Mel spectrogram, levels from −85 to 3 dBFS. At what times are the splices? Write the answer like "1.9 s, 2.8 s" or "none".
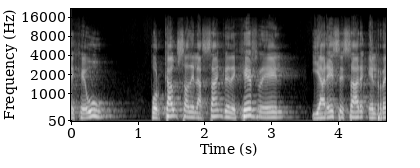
3.5 s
